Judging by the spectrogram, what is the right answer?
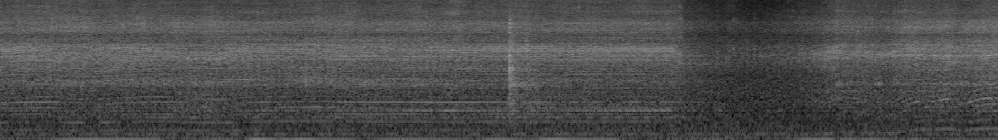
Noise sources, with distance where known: chainsaw, near

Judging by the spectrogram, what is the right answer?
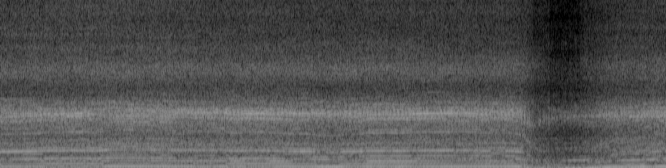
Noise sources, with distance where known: chainsaw, near

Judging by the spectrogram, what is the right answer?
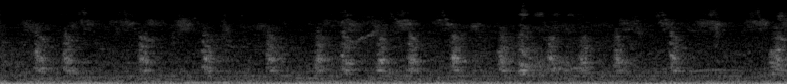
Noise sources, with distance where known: dog barking or whining, far

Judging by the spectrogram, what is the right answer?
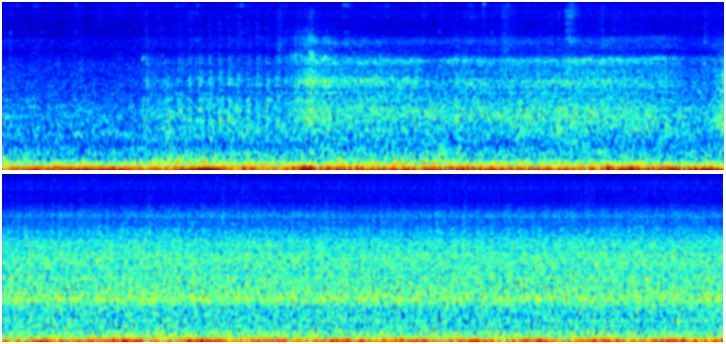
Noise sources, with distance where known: large-sounding engine

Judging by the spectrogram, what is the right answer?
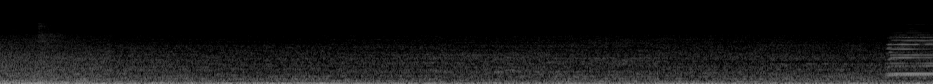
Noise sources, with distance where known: car horn

